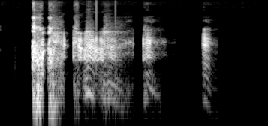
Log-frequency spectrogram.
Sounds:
Throat clearing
